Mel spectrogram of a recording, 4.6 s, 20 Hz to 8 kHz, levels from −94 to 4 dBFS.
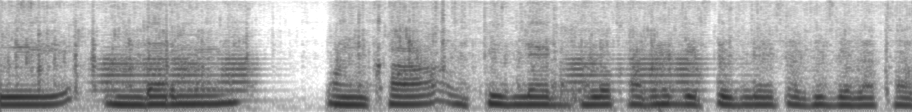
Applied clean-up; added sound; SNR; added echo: neural mask model RNNoise.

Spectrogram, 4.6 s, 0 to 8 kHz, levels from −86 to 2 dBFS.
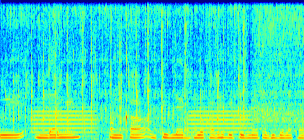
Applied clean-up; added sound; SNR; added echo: none; Bicycle + Wind instrument, woodwind instrument; 5 dB; none.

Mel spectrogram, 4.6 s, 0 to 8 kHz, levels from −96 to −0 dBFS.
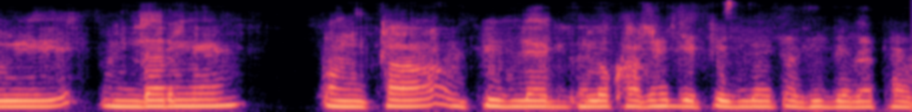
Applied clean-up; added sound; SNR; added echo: neural mask model Resemble Enhance denoiser.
